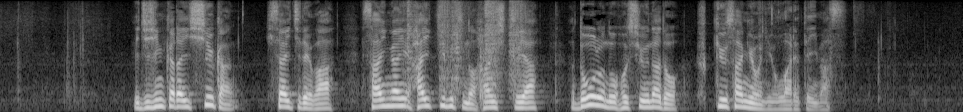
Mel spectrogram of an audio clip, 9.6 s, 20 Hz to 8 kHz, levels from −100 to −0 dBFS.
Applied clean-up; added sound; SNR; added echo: none; Squeak; 13 dB; none.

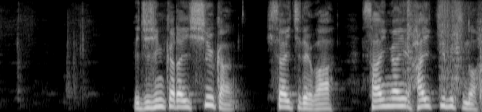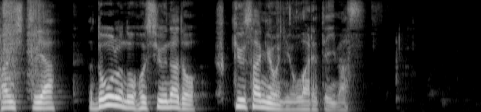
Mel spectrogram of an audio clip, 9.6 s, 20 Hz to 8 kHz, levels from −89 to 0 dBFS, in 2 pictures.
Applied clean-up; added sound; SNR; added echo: classical method log-MMSE.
